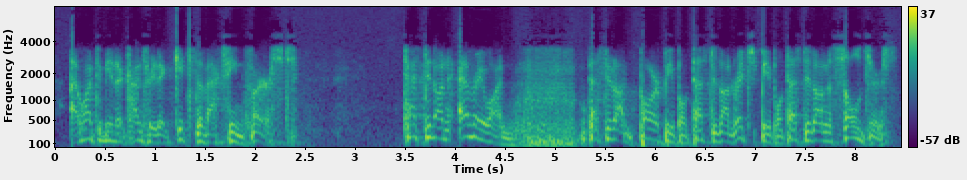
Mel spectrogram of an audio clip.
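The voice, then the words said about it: Imitates another person's voice. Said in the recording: “my impression of Putin”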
